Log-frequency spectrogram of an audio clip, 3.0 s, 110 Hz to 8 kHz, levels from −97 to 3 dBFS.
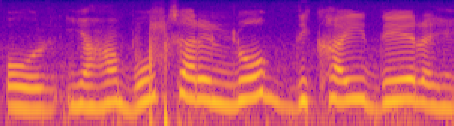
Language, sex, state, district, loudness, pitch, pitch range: Hindi, male, Haryana, Charkhi Dadri, -17 LUFS, 255 Hz, 220-270 Hz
